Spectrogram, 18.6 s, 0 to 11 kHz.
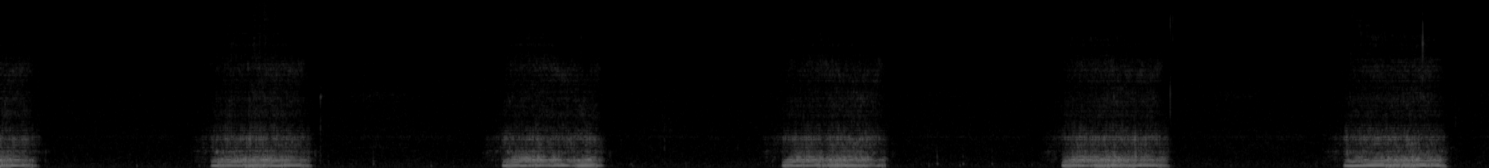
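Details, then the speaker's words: Regular loud rattling snores, about 17 a minute with quiet gaps, from a sleeping adult man (husband); snoring. "This is my husband snoring."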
